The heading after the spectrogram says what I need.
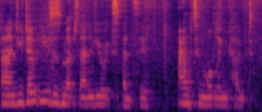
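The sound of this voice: A woman speaks with a low pitch and a slightly mellow tone. Her pitch variation is ordinary. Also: moderate pace.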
